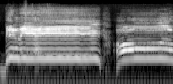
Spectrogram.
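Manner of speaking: high, loud, drawn-out fight announcer; ring announcer. Retold or imitated. Game master voices the wrestling announcer to the crowd, booming. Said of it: "the announcer going".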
